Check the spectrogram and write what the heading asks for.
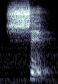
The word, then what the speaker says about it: sheep: Essa aqui, ó, com um I só, som de E. Já falou ela aí? Vou falar pra você, só conferir. Sheep.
